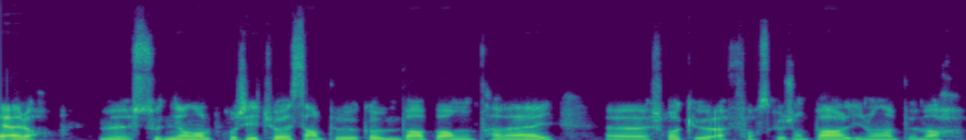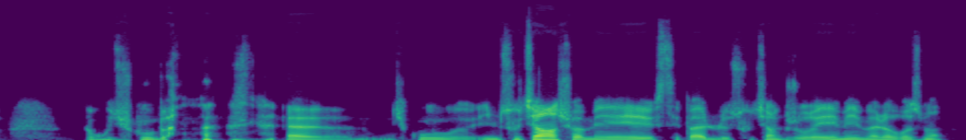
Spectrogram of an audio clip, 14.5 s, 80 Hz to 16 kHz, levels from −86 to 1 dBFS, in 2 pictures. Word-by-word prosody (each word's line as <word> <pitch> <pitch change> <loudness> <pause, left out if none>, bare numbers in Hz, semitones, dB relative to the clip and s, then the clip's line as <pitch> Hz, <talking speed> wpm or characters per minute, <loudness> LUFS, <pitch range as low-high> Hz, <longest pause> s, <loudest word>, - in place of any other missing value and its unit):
alors, - - +5 0.3
me 125 -2 -2
soutenir 155 +3 +2
dans 155 -1 +5
le 145 - -1
projet, 150 +5 0
tu 155 - -4
vois? 150 0 +5
C'est 150 - 0
un 120 - +3
peu 150 +4 -3
comme 135 -1 -1
par 130 -2 +3
rapport 120 0 +3
à - - +3
mon 125 0 -5
travail, 140 +5 +1 0.4
heu, 110 -1 0
je 110 - -3
crois 145 +3 0
qu'à 130 -2 0
force 140 -2 -6
que 135 - -6
j'en 125 0 -5
parle, 140 +1 +4
il 115 -2 -6
en 115 0 -2
a - - +1
un 115 - -4
peu 120 -1 -10
marre, 115 - -3 0.6
donc, 115 0 -8
du 105 - -5
coup, 145 -1 -4
bah, 120 - -2 0.9
hem, 105 - 0 0.2
du - - -10
coup, 130 -4 -6
heu, 115 0 -11
il 130 0 -5
me 125 - -5
soutient, 185 +6 +7
tu 165 - -1
vois? 155 -2 +1
Mais 120 -2 0
c'est - - -10
pas 135 +1 +2
le 120 -3 -7
soutien 135 +2 -4
que 120 - -10
j'aurais 115 -1 -1
aimé, 130 +3 -2
malheureusement. 120 +3 -3
130 Hz, 220 wpm, -23 LUFS, 120-140 Hz, 0.9 s, soutient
